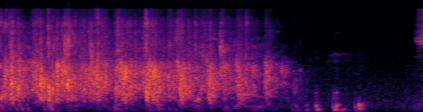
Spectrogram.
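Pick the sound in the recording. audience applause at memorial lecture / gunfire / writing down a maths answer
audience applause at memorial lecture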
